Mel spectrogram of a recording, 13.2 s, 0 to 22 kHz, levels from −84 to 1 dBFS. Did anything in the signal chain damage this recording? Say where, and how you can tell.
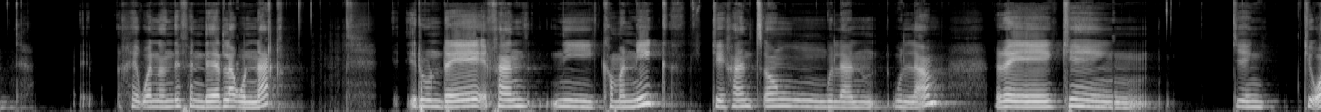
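Yes. A corrupt frame was decoded at 2.36 s and again from 11.12 to 11.15 s, a codec-stage fault. Each is brief, the first a single frame near -25 dBFS, the second about two frames and louder near -15 dBFS. Flipped bits misdirected energy in frequency.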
